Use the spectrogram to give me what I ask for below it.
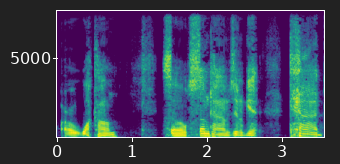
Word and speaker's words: Wacom: A lot of people ask me what little drawy thing I use, and here's how you pronounce it if you that's what it looks like, Wacom or Wacom.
